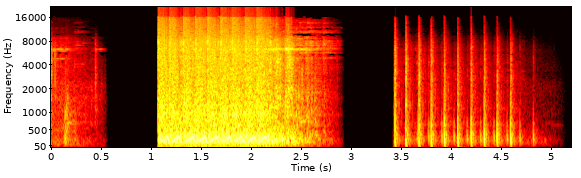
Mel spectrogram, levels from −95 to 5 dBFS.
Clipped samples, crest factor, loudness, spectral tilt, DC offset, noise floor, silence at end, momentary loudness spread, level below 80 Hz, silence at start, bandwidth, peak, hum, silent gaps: 4%; 8 dB; -3 LUFS; -3 dB/octave; under 0.1%; under -90 dBFS; 0.55 s; 21 LU; -30 dBFS; 0 s; over 20 kHz; 0 dBFS; none; 0.59-0.85 s, 2.99-3.03 s, 3.09-3.13 s, 3.25-3.31 s, 3.37-3.43 s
